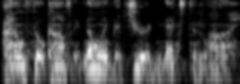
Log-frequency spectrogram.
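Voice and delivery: gruff grunting put-on voice. Retelling a scene, voicing Norman Osborn asking his son about college: grunty Norman Osborn voice. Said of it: "grunty voice".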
